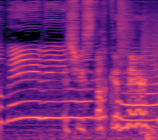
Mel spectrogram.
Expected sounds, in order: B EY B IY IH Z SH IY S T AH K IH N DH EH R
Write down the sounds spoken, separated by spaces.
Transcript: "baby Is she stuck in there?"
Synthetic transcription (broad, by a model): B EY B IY IH Z SH IY S T AH K IH N DH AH R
